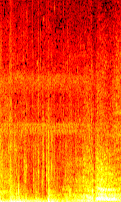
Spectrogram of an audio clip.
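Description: Channel intro music sting with a heavy low rumble and several sharp hits, swelling into a lion-roar sound effect at the very end.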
